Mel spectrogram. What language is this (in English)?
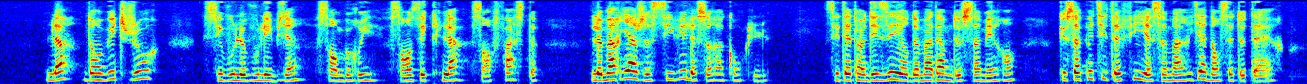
French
